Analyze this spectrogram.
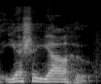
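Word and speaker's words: ישעיהו: In Hebrew, he is Yeshayahu, which basically means Yahweh is salvation.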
